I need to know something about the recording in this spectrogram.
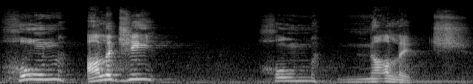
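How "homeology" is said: Homeology said high, loud and slow; Homeology stretched out and punched; emphatic coinage. Shown as a demonstration. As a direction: present Homeology slowly as a new word. Coining a word for the audience.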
